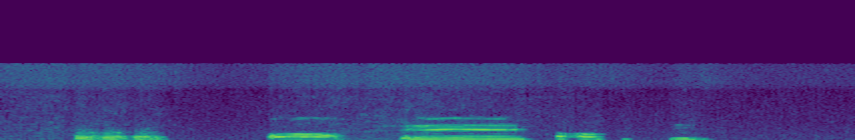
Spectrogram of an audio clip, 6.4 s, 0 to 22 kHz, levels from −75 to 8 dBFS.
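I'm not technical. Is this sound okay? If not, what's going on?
No, not quite. All the way through this speech recording you can hear noise suppressor artifacts. A cleanup filter keeps trying to strip out the steady noise of the room, cutting it down hard whenever nobody's talking, then letting it creep back up under the voice. So the background pumps in and out. The room noise itself is just part of the recording.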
